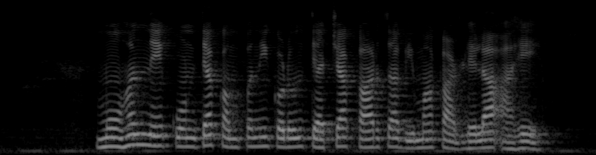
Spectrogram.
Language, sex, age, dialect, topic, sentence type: Marathi, female, 46-50, Standard Marathi, banking, statement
